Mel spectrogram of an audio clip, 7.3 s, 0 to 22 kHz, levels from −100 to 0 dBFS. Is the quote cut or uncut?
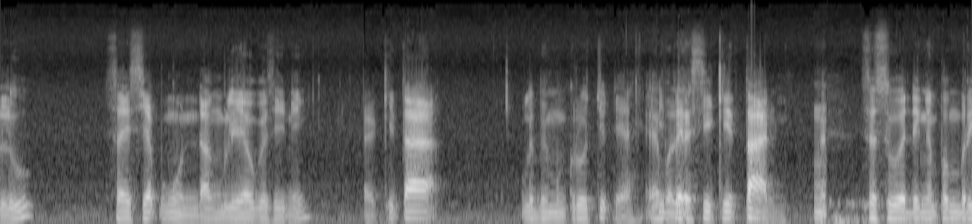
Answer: cut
